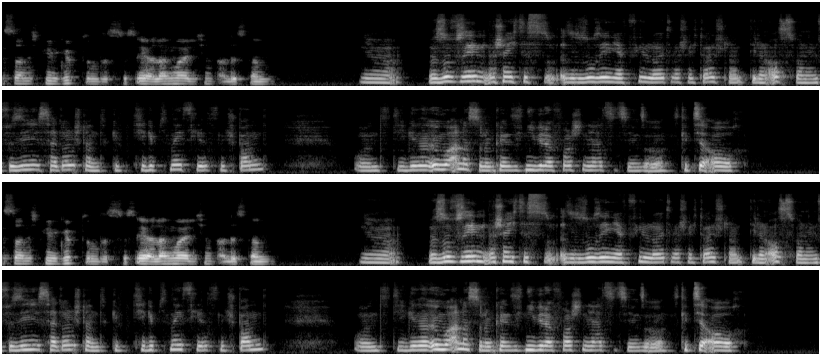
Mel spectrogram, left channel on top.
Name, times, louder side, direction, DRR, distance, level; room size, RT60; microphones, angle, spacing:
voice 1, 0.0-2.7, right 5 dB, 35° right, 0.4 m, -20 dB
voice 2, 3.6-4.0 4.3-10.8 11.7-15.5, right 1 dB, 15° right, 0.8 m, -18 dB
6.3 x 2.9 x 5.2 m
head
